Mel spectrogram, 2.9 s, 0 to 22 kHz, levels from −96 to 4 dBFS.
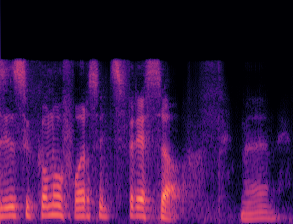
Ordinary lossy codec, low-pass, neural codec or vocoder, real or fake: none; 7.2 kHz; codec, 16 kHz, 1 kbps, X-Codec, HuBERT features, trained on LibriSpeech; fake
